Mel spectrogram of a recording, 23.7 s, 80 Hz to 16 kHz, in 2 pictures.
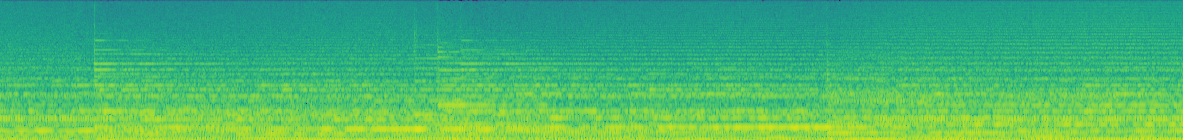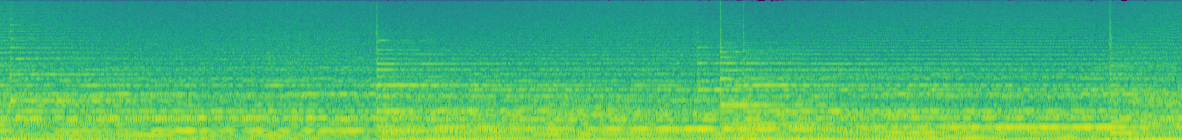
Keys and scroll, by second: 2.6 ctrl+c, 4.2 e, 4.5 space, 5.3 ctrl+v, 7.4 ctrl+c, 8.1 ctrl+v, 10.3 3, 12.2 ctrl+c, 13.3 ctrl+v, 15.5 4, 16.3 ctrl+v, 18.1 5, 19.8 ctrl+v, 21.3 6, 22.7 ctrl+v.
